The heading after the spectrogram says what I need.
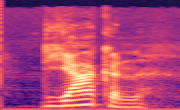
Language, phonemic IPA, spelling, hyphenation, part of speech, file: Dutch, /ˌdiˈaː.kə(n)/, diaken, di‧a‧ken, noun, Nl-diaken.ogg
- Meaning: 1. deacon (person involved in an ecclesiastical lay office for social affairs and charity) 2. deacon (male in an unordained clerical office qualified for parish work)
